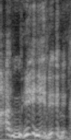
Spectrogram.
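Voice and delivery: very high, strained cartoon plea; SpongeBob desperate for water. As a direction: crack up into a desperate, thirsty squeal. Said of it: "trying to act like he didn't need water".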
